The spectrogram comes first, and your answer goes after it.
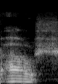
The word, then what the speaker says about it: Ochs: You have large companies like Walmart, for example, and there's a gentleman in Kansas by the name of Peter Ausch, whose last name is spelled Ochs.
